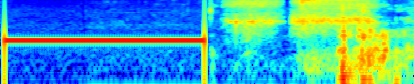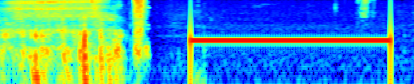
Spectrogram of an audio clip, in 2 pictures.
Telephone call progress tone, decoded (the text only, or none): ringback tone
